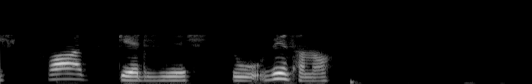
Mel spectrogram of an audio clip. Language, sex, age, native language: Icelandic, male, 9, English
